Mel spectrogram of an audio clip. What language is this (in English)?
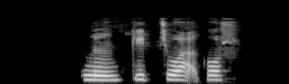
Matsés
